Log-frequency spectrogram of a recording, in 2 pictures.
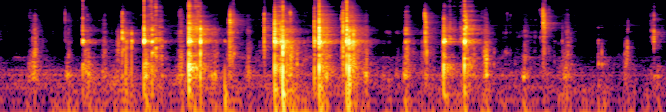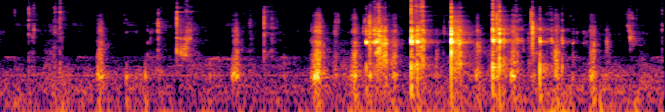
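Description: A person chewing mouthfuls of fried rice with pork cracklings and cucumber slices: close, wet crunching in two busy stretches, from about a second in to about seven seconds and again from about twelve to fifteen seconds, quieter between.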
